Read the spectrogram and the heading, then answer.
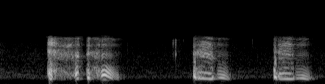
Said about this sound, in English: Oh, my God. Please excuse me. If sometimes you guys wonder why I've delayed some of the shows, it's because I'm not out the woods yet of this cough. I know this is crazy, but Mom and I, we're almost rid of this crazy, crazy cough.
